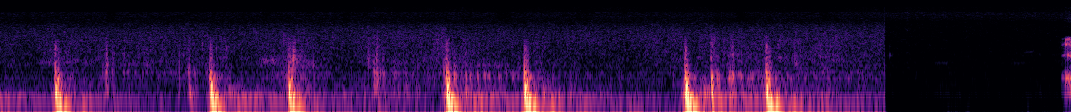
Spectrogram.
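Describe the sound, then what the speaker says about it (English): A heartbeat sound effect from the horror film Tombs of the Blind Dead thumps in close paired beats, lub-dub, about three or four times in a slow steady rhythm, deep and muffled, before stopping abruptly into silence. "how Osorio is like zooming in with the heartbeat"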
